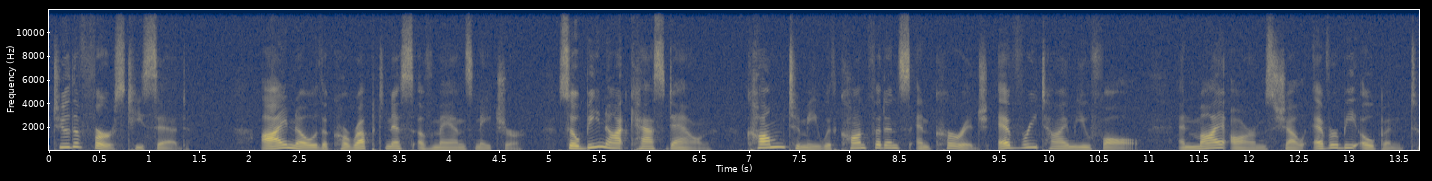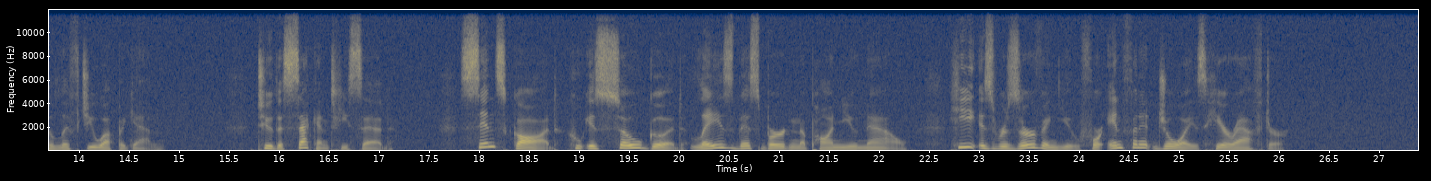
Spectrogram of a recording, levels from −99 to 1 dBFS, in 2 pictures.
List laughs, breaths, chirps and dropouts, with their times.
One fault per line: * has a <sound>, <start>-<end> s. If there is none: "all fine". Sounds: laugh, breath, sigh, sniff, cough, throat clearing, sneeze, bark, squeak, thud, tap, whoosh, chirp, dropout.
all fine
